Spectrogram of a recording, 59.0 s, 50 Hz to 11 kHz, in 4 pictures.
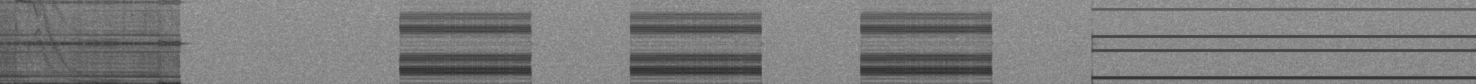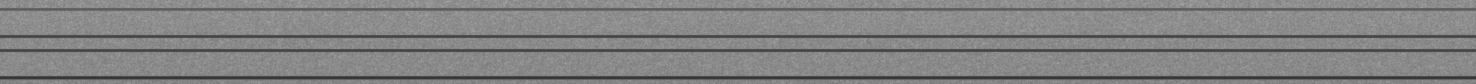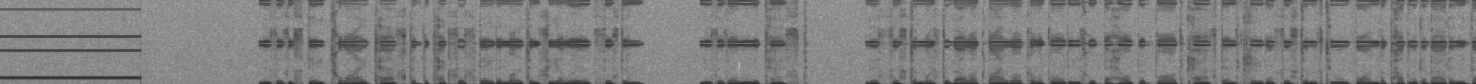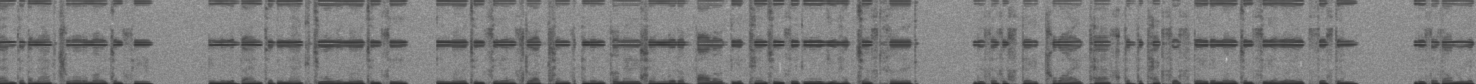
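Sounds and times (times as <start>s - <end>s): steady two-tone alarm: 0.0s - 1.8s, 4.0s - 5.4s, 6.3s - 7.6s, 8.6s - 10.0s, 11.0s - 31.0s
digital header data bursts: 0.0s - 1.9s.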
